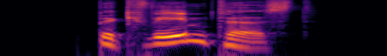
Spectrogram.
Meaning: inflection of bequemen: 1. second-person singular preterite 2. second-person singular subjunctive II
- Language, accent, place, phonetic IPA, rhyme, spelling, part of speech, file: German, Germany, Berlin, [bəˈkveːmtəst], -eːmtəst, bequemtest, verb, De-bequemtest.ogg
